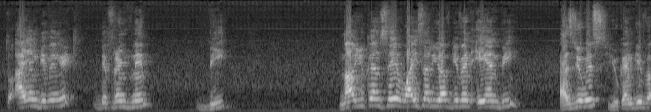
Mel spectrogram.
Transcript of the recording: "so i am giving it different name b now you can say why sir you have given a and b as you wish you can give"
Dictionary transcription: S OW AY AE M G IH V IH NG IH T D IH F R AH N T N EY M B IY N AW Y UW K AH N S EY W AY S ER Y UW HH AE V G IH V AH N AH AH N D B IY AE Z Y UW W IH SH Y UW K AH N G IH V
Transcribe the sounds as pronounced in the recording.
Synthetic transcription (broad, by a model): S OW AY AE M G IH V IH NG IH T D IH F R AH N T N EY M B IY N AW Y UW K AH N S EY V AY S ER Y UW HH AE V G IH V AH N AH AH N D B IY AE Z Y UW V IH S Y UW K AH N G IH V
